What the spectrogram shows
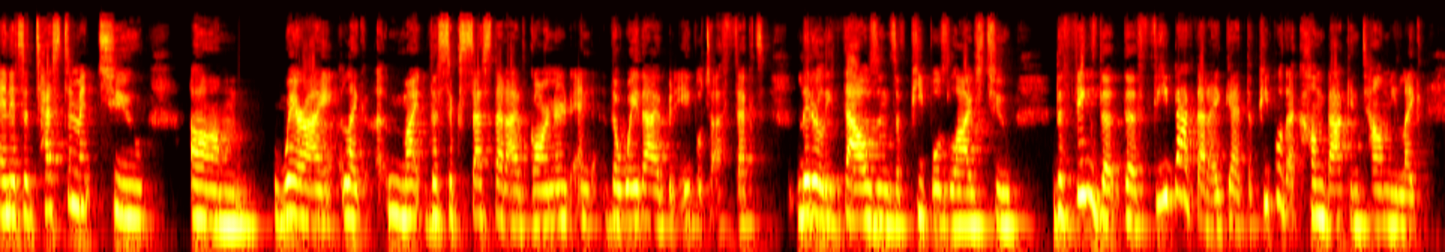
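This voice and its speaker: A woman with a non-native accent speaks at a moderate pace and medium pitch. Her tone is bright and sharp, with ordinary pitch variation. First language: not English. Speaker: youtuber and spiritual guide. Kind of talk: podcast interview.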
